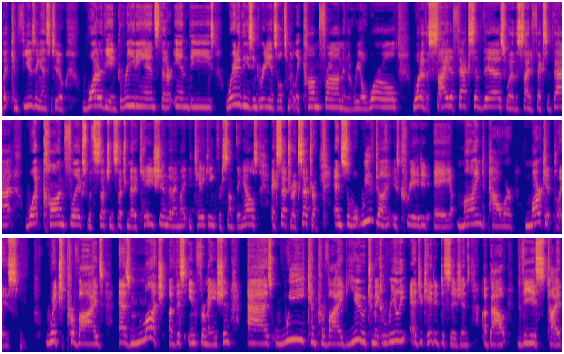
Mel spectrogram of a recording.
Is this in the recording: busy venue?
no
